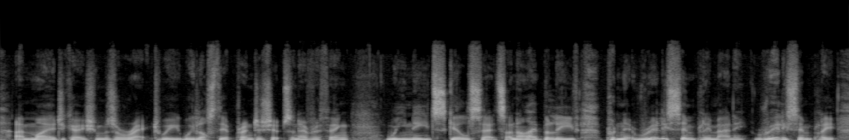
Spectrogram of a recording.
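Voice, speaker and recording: Very wide pitch swings mark this man's fairly low voice as he talks at a fairly quick pace on a very clean recording with a silent background. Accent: English. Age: 60s. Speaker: parliamentary candidate. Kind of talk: radio interview. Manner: animated.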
